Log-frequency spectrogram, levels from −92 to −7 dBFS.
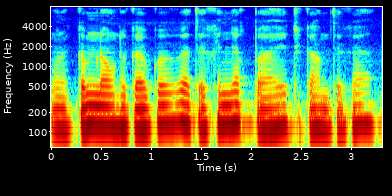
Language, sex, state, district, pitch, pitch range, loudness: Wancho, male, Arunachal Pradesh, Longding, 120 Hz, 115-130 Hz, -16 LUFS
